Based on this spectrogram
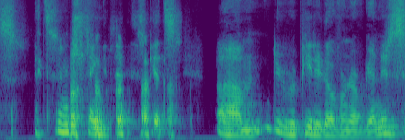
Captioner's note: laugh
